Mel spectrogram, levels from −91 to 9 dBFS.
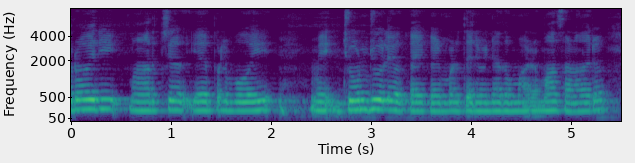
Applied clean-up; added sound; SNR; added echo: none; none; none; reverberation time 0.3 s.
